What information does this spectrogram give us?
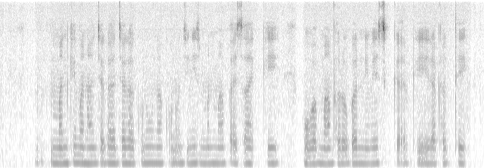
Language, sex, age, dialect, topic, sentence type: Chhattisgarhi, male, 18-24, Western/Budati/Khatahi, banking, statement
